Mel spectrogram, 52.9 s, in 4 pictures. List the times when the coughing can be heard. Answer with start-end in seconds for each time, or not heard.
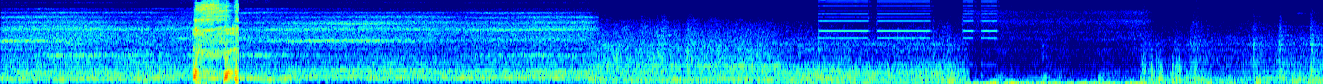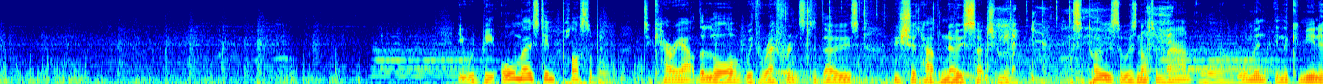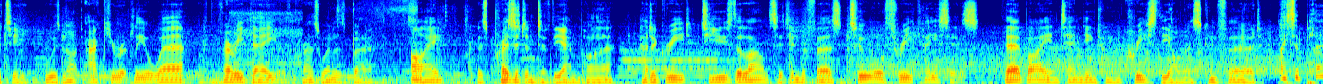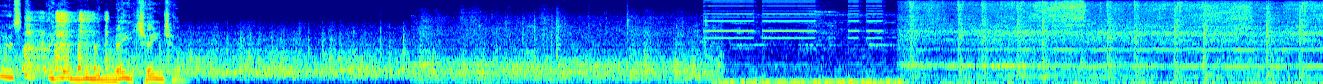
1.9-2.4, 23.1-25.0, 39.9-40.8.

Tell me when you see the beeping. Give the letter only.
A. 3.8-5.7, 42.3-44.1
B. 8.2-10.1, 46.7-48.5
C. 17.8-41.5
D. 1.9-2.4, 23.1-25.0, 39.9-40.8
B.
